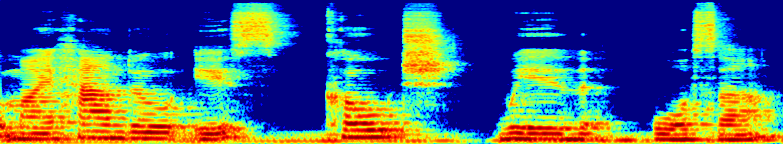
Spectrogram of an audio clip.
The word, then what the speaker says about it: Åsa: So my handle is Coach with Åsa. It's spelled ASA.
